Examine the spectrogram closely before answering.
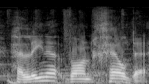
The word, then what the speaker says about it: Helena Van Gelder: in the Netherlands, and I have with me Helena Van Gelder. Yes, is that how you say your name? Yeah, great, you pronounce it perfectly.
